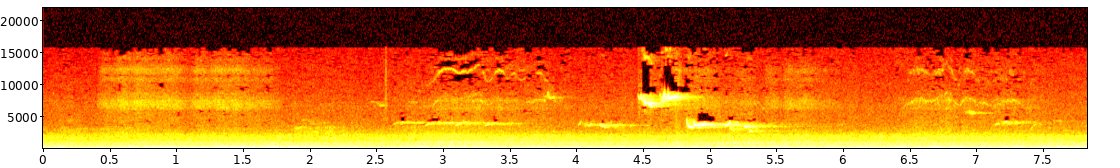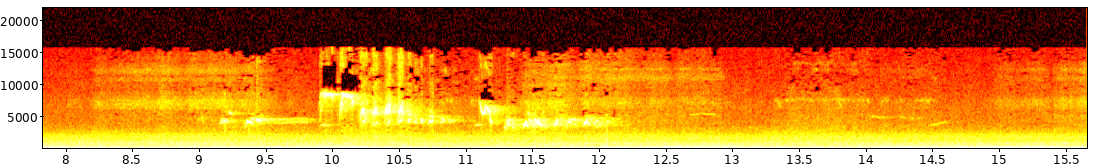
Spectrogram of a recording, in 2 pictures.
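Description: Small birds chirping with short, high calls scattered throughout, busiest about ten seconds in, over a steady low rumble and a faint hum.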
